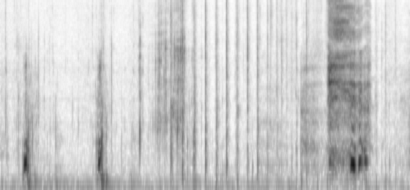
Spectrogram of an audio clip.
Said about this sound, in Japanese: 喉の鳴らしっぷりはもしかしたら CM とか飲料系の CM とか使えるかもしれない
